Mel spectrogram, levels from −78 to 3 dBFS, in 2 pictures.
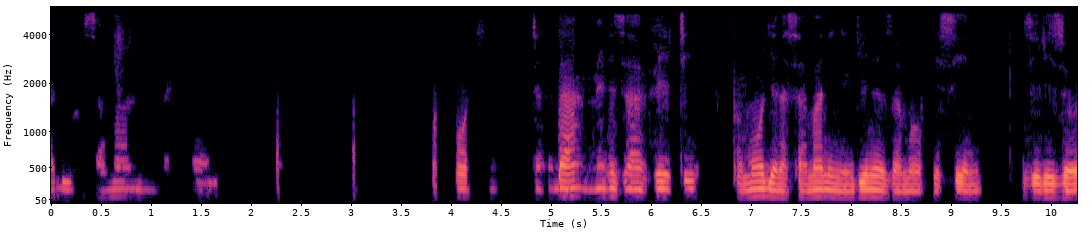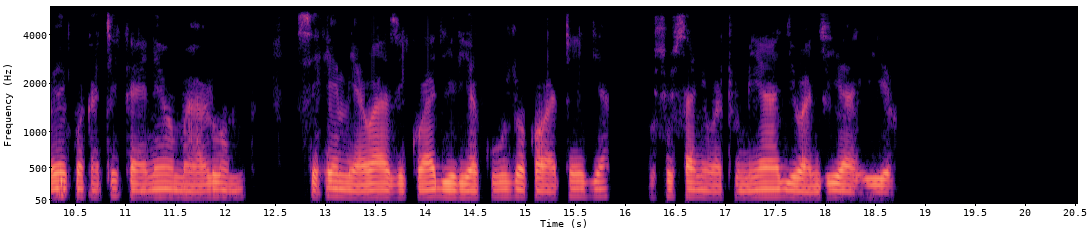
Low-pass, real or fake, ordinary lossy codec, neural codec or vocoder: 5.4 kHz; real; AAC, 48 kbps; none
